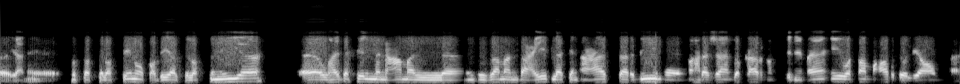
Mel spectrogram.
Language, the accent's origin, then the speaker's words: Arabic; Lebanon; انا مخرج لبناني بعرف جيد المجتمع اللبناني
